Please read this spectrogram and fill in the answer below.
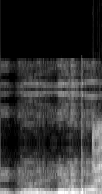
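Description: Teenage boys' voices groaning and laughing just after a popsicle-stick truss bridge has broken under load. Near the end a clearer male voice cuts in.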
